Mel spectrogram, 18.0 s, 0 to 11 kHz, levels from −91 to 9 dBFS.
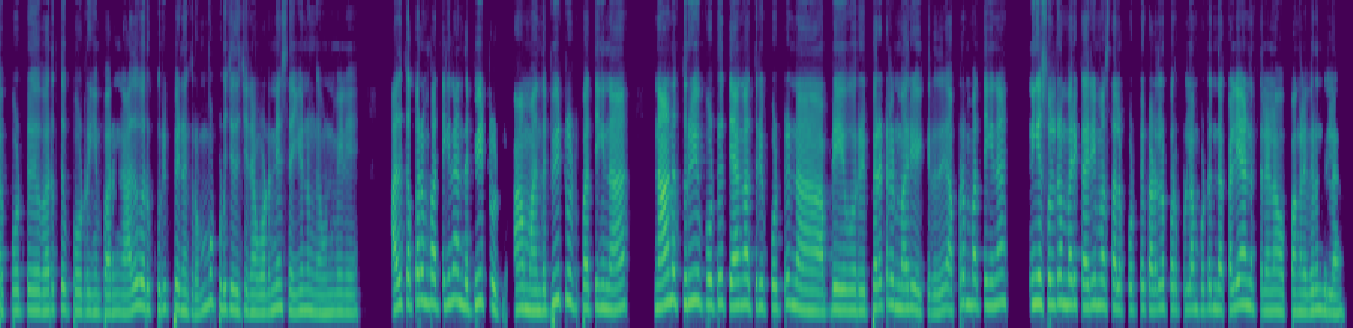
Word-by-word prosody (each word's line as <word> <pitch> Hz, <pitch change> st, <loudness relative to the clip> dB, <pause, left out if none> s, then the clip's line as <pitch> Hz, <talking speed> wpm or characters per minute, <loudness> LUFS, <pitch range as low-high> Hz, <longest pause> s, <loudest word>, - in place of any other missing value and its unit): போட்டு 195 Hz, 0 st, -3 dB, 0.2 s
வறுத்து 200 Hz, +2 st, -2 dB
போடுறீங்க 185 Hz, -1 st, -2 dB
பாருங்க! 180 Hz, +1 st, -2 dB
அது 220 Hz, -, +1 dB
ஒரு 220 Hz, -, 0 dB
குறிப்பு 210 Hz, +1 st, -4 dB
எனக்கு 185 Hz, -3 st, -3 dB
ரொம்ப 230 Hz, +10 st, -2 dB
புடிச்சிருச்சு. 205 Hz, -4 st, -2 dB
நான் 180 Hz, 0 st, -1 dB
உடனே 200 Hz, +5 st, -1 dB
செய்யணுங்க 190 Hz, -1 st, -1 dB
உண்மையிலேயே! 180 Hz, 0 st, -3 dB, 0.5 s
அதுக்கப்பறம் 270 Hz, +3 st, +2 dB
பார்த்தீங்கன்னா, 265 Hz, +3 st, +1 dB
அந்த 235 Hz, -3 st, +1 dB
பீட்ரூட் 255 Hz, -8 st, +1 dB, 0.2 s
ஆமா. 215 Hz, -2 st, +3 dB
அந்த 200 Hz, +1 st, +1 dB
பீட்ரூட் 290 Hz, -5 st, 0 dB
பார்த்தீங்கன்னா, 220 Hz, -1 st, +1 dB, 0.6 s
நானும் 270 Hz, +3 st, +6 dB
துருவி 285 Hz, +3 st, +4 dB
போட்டு 255 Hz, +1 st, +2 dB
தேங்கா 250 Hz, +2 st, +4 dB
துருவி 235 Hz, -1 st, -1 dB
போட்டு, 225 Hz, +3 st, -2 dB
நான் 205 Hz, -2 st, +3 dB
அப்பிடியே 205 Hz, +2 st, +2 dB, 0.2 s
ஒரு 200 Hz, 0 st, 0 dB
பிரட்டல்மாரி 225 Hz, -2 st, +1 dB
வைக்கிறது. 175 Hz, 0 st, -5 dB
அப்புறம் 255 Hz, +4 st, -2 dB
பார்த்தீங்கன்னா, 250 Hz, +2 st, 0 dB, 0.4 s
நீங்க 270 Hz, +1 st, +7 dB
சொல்றமாரி 260 Hz, 0 st, +3 dB
கறி 230 Hz, +2 st, +3 dB
மசாலா 230 Hz, -3 st, 0 dB
போட்டு 215 Hz, 0 st, -5 dB
கடல 210 Hz, +2 st, 0 dB
பருப்புலாம் 210 Hz, 0 st, -4 dB
போட்டு 220 Hz, +1 st, -3 dB
இந்த 210 Hz, -1 st, +1 dB
கல்யாணத்துலலாம் 205 Hz, -5 st, +1 dB
வப்பாங்களே! 185 Hz, -1 st, -2 dB
விருந்தில. 185 Hz, -3 st, -1 dB
215 Hz, 155 wpm, -23 LUFS, 195-250 Hz, 0.6 s, நீங்க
